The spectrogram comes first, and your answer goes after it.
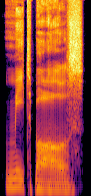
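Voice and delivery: drawn-out word in a put-on patient voice; intoxicated patient voice. Patient answering every nurse question, imitated dazed voice. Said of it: "patient's vocabulary decreases to only".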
